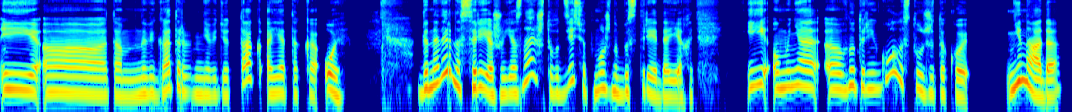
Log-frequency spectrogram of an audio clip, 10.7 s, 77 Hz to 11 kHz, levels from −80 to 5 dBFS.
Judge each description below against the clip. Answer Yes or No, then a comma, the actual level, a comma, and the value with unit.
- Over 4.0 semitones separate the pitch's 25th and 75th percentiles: Yes, average, 4.6 semitones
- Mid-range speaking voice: No, high, 195 Hz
